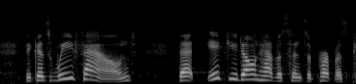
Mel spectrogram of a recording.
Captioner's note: none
